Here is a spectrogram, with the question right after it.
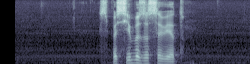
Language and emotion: Russian, neutral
